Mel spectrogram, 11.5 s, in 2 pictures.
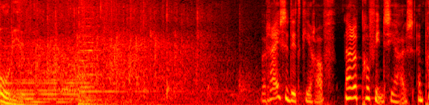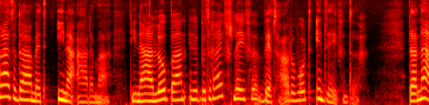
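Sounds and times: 
loud applause: 0:00.0 - 0:03.5
speech: 0:03.5 - 0:11.4.

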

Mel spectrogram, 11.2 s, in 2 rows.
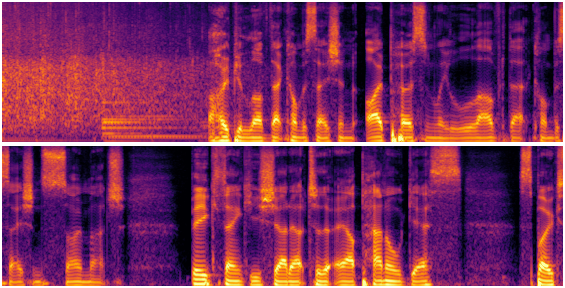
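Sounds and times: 
audience applause: 0:00.0 - 0:02.3
speech: 0:01.0 - 0:01.4, 0:02.0 - 0:11.2.

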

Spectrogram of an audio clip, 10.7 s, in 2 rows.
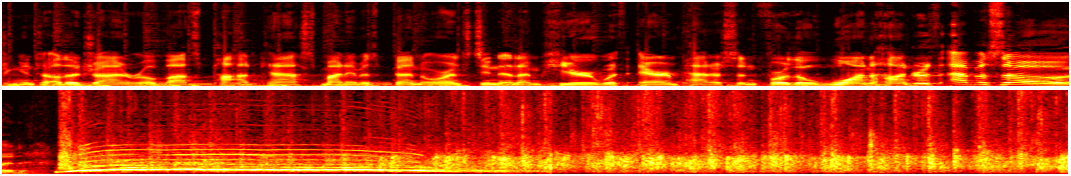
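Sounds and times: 
speech: 0:00.0 - 0:06.1
person whooping: 0:05.6 - 0:08.1
live studio audience applause: 0:05.6 - 0:10.6.

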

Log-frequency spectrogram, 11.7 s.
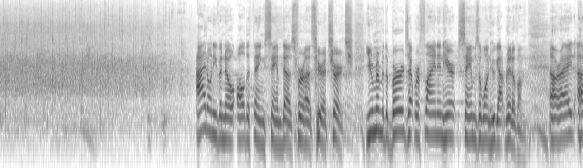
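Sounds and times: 
church congregation applauding: 0:00.0 - 0:04.0
speech: 0:03.9 - 0:11.6.

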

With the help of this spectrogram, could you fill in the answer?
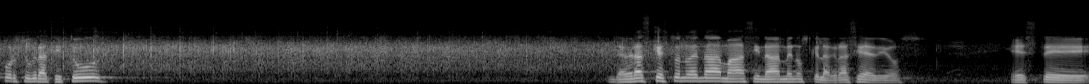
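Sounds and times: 
speech: 0:00.0 - 0:01.2, 0:06.1 - 0:09.2, 0:10.1 - 0:10.8
crowd applause: 0:00.0 - 0:07.6.

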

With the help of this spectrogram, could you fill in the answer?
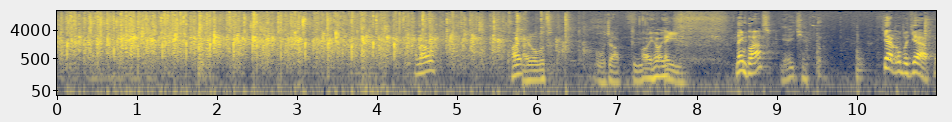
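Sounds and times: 
audience applause: 0:00.0 - 0:06.7
speech: 0:04.5 - 0:04.9, 0:05.7 - 0:09.6, 0:10.3 - 0:10.9.

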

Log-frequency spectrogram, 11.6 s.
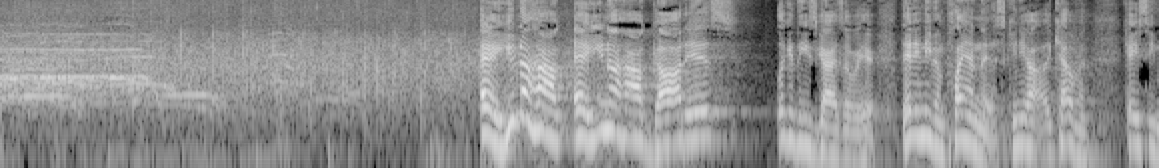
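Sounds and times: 
audience applause: 0:00.0 - 0:06.0
speech: 0:04.8 - 0:11.5.

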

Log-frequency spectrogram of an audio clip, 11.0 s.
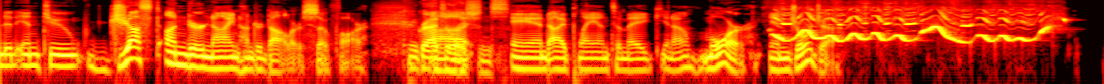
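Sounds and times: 
speech: 0:00.0 - 0:08.5
slide whistle sound effect: 0:07.7 - 0:10.9.

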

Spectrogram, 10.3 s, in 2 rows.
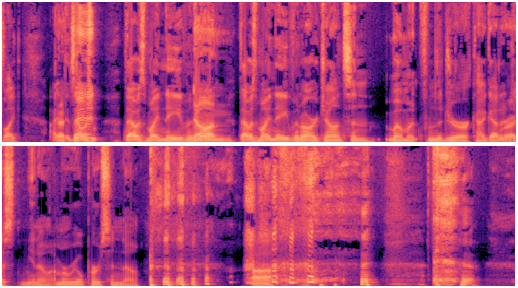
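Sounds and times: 
speech: 0:00.0 - 0:10.0
laughter: 0:06.6 - 0:09.0
congested phlegmy cough: 0:09.4 - 0:10.0.

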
